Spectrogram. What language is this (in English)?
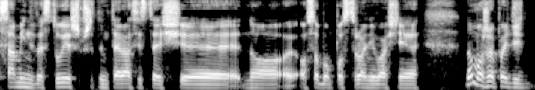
Polish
